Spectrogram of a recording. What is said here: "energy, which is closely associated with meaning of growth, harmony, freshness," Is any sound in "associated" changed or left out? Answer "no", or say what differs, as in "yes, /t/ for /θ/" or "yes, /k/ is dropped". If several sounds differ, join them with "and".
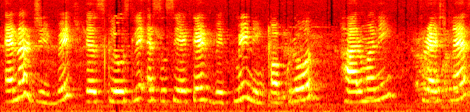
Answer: no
